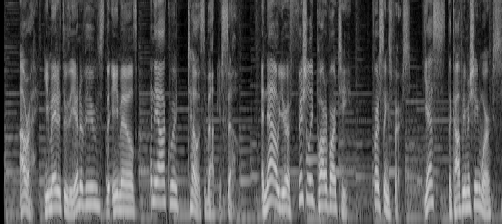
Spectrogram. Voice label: Narration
